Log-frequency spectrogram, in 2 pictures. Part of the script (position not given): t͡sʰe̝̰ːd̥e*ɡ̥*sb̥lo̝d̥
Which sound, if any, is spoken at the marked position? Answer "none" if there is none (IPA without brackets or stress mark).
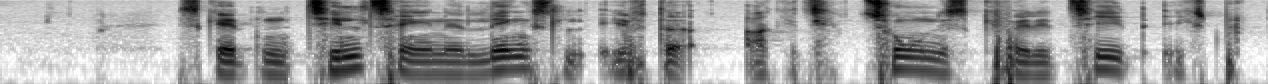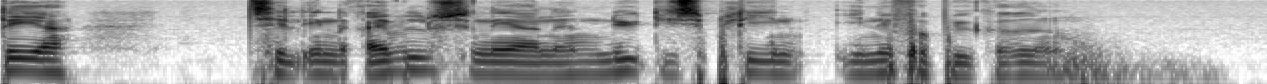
ɡ̥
